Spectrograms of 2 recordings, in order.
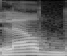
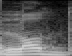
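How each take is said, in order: First: The l is said light and thin. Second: The l is said heavy and full-mouthed. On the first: The speaker calls it right. "লাদ বলার সময় লাম পাতলা" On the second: The speaker calls it wrong. "লাম শুদ্ধ ভারী করে লদ এইভাবে বলেন, এটা ঠিক না"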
